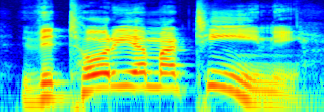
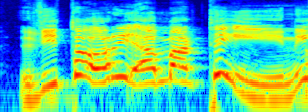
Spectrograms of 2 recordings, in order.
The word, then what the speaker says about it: Vittoria Martini: Anyway, so here's Wandering With Your Pill featuring Vittoria Martini. You said it wrong. Vittoria Martini. Oh, there you go. You got it. Yeah. You gotta say it like Mario.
